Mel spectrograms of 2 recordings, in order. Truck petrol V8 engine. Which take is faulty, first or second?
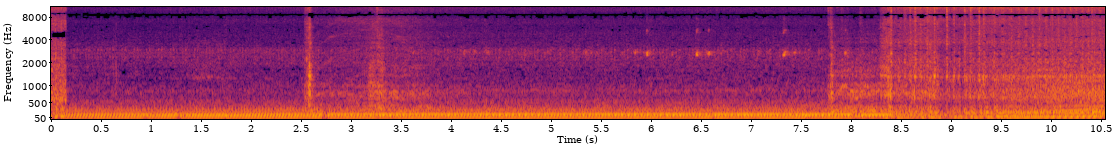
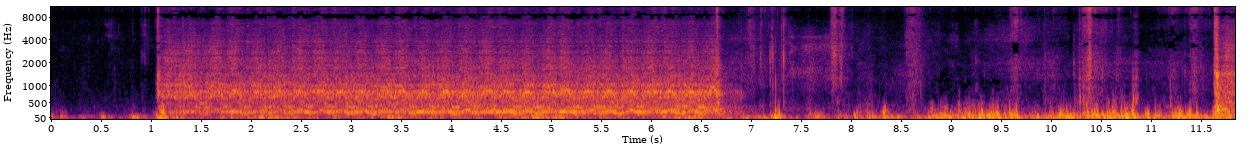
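second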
